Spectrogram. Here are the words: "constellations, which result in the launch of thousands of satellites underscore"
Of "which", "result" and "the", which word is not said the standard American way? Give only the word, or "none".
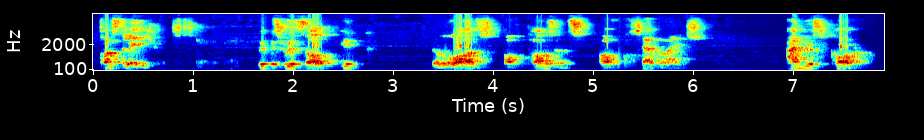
which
